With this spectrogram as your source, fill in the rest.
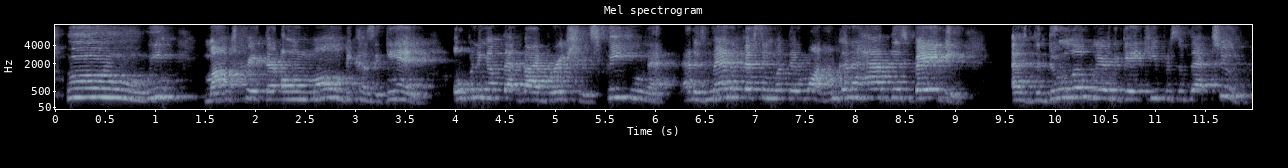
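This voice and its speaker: Audible room echo surrounds the voice. A woman speaks with a high pitch. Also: ordinary pitch variation. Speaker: reiki practitioner and energy coach. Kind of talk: workshop presentation. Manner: fast; casual, informal.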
